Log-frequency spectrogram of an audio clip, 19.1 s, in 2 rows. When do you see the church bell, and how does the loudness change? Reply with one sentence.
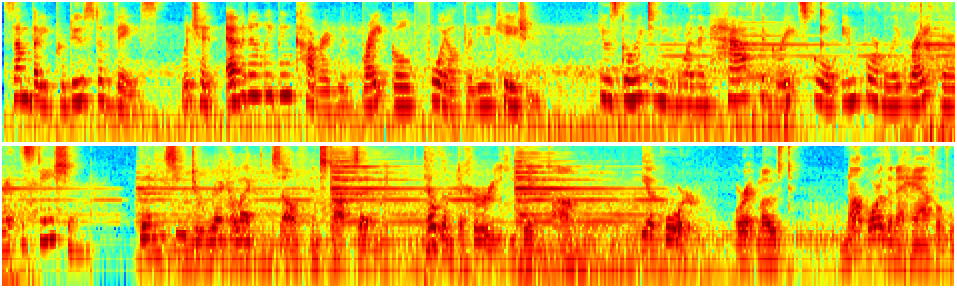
You can hear the church bell from 6.4 to 16.1 s, getting louder.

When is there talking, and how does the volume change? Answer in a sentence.
The talking can be heard from 0.1 to 19.0 s, at a steady volume.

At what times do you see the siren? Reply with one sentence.
You can't hear the siren here.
